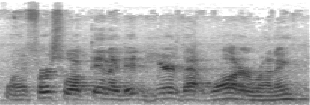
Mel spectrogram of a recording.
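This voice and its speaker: A man's voice: a little high, a little fast, highs cut off. A man narrating his own ghost-hunting vlog as an amateur paranormal investigator, recorded on a handheld camera indoors. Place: indoors, empty public restrooms and office. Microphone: phone or handheld camera. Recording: echoey room, background noise.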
